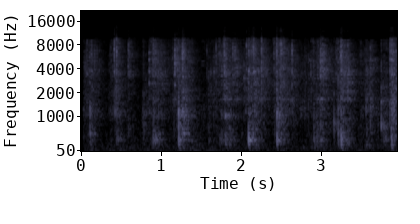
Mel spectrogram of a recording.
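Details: A pet talking budgerigar (Melopsittacus undulatus) chatters in a fast, scratchy stream of clicks and buzzy warbled notes.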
